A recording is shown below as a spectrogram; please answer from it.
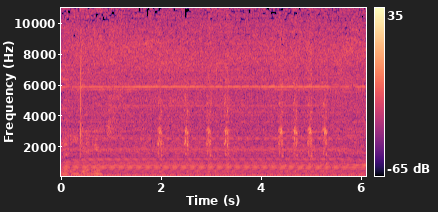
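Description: CHMT36VA pick-and-place machine's built-in vacuum pump running with a steady hum, and two runs of four faint ticks from the placement head.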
